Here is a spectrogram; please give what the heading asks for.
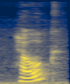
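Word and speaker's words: whelk: Hulk is a W silent.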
